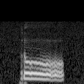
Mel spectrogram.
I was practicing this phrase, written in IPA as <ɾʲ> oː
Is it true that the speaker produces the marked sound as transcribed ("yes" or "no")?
no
